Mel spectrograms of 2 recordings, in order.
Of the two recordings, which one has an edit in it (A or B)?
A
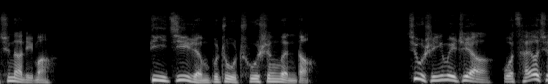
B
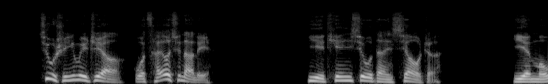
B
